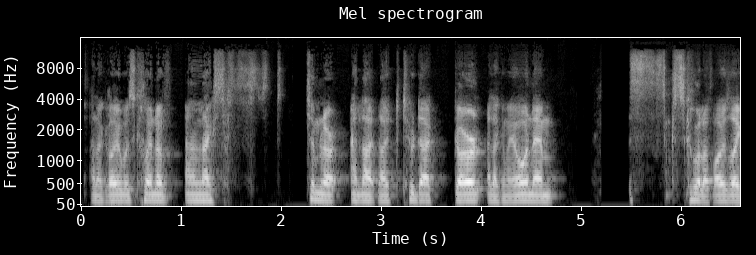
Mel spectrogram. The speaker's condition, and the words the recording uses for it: Stuttering. And I feel, and when I talk to people who stutter, and my stutter isn't like as half as bad, because like if I talk to a person that don't have like a stutter, like it tends to be like way worse.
